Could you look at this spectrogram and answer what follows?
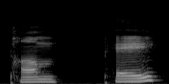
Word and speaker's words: Pompeii: pump Pompeii I and he replied when I suggested he called it Palm pay with the accent on the pay end of it Pompeii I must have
